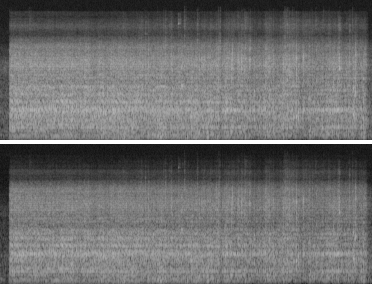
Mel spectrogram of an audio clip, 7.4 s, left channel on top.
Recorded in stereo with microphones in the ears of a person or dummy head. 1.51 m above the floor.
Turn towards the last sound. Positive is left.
turn(degrees=10)  # may be behind; listen again after turning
